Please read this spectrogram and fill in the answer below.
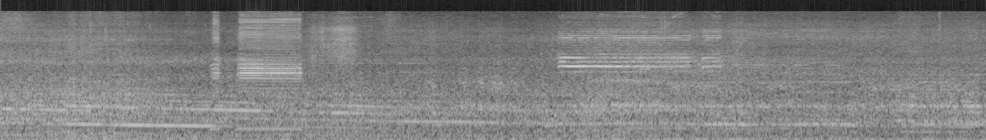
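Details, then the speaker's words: Motorcycle while riding, microphone inside helmet; steady airplane- or helicopter-like droning whir over engine and traffic noise, rider suspects chain or something else, cause not confirmed; whirring drone. "I feel like this sound is coming from chain or other something."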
